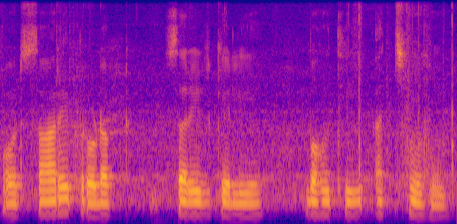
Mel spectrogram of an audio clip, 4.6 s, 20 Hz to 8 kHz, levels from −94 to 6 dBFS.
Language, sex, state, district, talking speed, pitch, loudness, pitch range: Hindi, male, Madhya Pradesh, Dhar, 130 wpm, 115 Hz, -19 LUFS, 105-115 Hz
